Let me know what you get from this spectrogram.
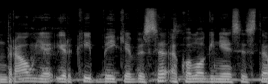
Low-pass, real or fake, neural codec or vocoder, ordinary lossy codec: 14.4 kHz; real; none; AAC, 96 kbps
